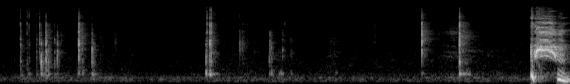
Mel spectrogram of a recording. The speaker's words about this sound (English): Oh Lord, water in there, the wrong pipe, y'all. God, I'm about to die. Hold on. Y'all, that water went down the wrong pipe. I was sitting up here about to die.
